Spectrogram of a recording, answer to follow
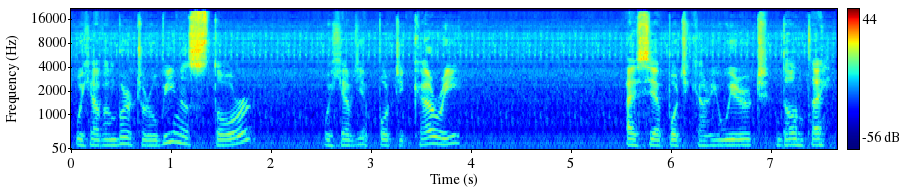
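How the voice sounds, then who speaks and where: A man's voice: a little high, normal speed, pauses often, noisy background. A man with a Bulgarian accent giving casual, playful gameplay commentary, chatting to viewers and often laughing at himself. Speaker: gaming YouTuber.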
